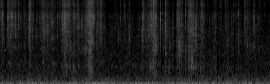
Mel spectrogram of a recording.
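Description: Foil wrapper of a Panini Select basketball card pack being torn open and crinkled by hand: a quick, irregular run of crackles and rips.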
